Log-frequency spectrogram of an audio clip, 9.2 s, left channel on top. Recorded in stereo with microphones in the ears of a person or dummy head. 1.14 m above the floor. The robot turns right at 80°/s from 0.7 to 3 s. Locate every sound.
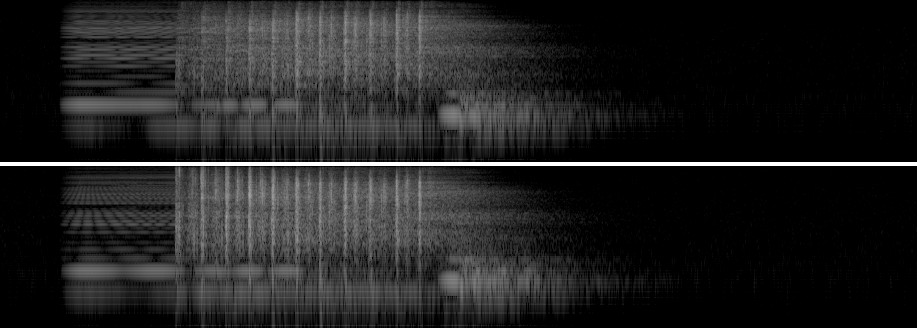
1.8 s a rattle: 65° right (ahead or behind), 0.6 m; by 4.2 s 5° right (ahead or behind), 0.6 m
4.3 s a gasp: 35° right (ahead or behind), 4 m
